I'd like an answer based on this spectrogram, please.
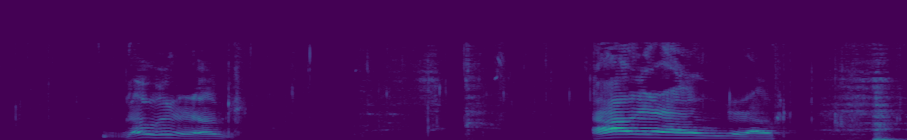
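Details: Siamese kitten, a female, indoors while eating sardines: two loud, drawn-out harmonic meows, the first wavering and the second longer and arching, with a low hum beneath and a short noisy burst at the end.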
